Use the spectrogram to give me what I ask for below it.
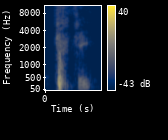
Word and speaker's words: khaki: And then we've also got khaki at 85, or as the Americans say, khaki.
